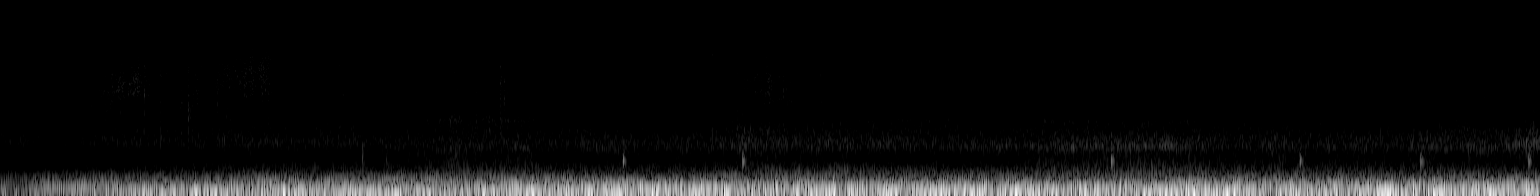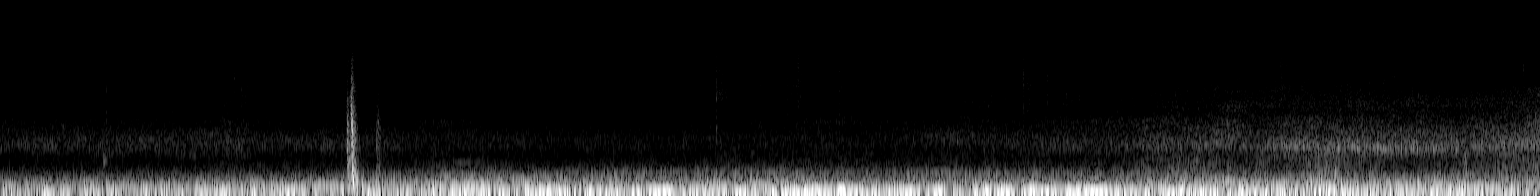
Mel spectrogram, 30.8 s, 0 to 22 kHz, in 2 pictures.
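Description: Low road and tyre rumble inside the cabin of a 2023 BMW iX1 electric SUV on the move, growing louder toward the end as the car picks up speed. A faint regular tick about once a second runs for several seconds in the first half, and there is a single sharp click about two-thirds of the way through.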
